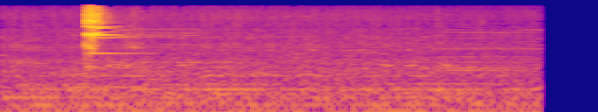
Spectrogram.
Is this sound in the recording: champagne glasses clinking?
yes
